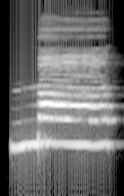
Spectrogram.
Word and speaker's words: murder: so it's not a vowel, so we don't pronounce it. So it becomes murderer, murderer.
